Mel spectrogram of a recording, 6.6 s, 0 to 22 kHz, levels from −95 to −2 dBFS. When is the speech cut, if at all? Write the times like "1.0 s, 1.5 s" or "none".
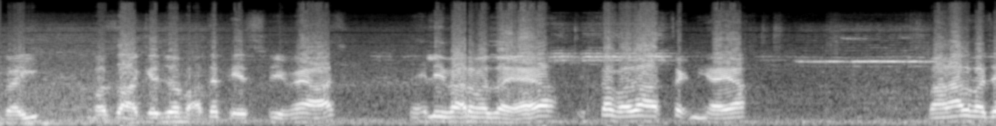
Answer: none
